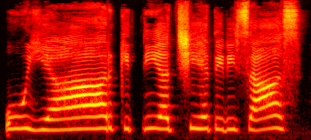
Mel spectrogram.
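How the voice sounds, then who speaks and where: Woman doing a high, chatty young office friend. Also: flat delivery, slow, bright, forceful tone, no echo, studio quality, exaggerated voice. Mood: curious.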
